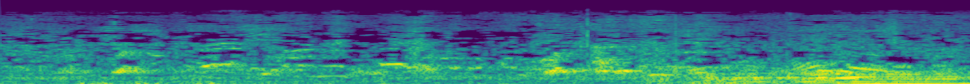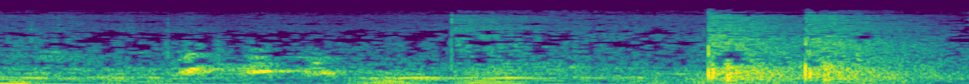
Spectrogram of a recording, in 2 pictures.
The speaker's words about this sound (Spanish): Pues la gente se empieza a retirar, hay una balacera aquí en Chalpatlagua, en donde se llevaría la reunión. ¿Ustedes escuchan? Miren, amor, la balacera. Ahí balacera. la balacera.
